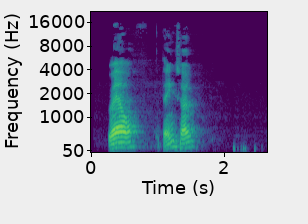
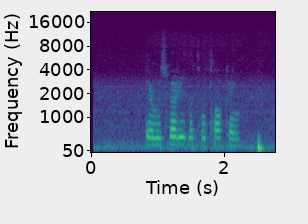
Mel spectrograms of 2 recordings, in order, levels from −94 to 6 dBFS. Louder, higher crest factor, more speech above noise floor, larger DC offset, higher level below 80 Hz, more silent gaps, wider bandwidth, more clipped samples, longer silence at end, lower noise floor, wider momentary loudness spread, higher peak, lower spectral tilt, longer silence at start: first, -21 LUFS vs -31 LUFS; about the same, 20 dB vs 22 dB; first, 36 dB vs 23 dB; neither; second, -62 dBFS vs -52 dBFS; neither; first, 16 kHz vs 9.8 kHz; neither; first, 1.1 s vs 0.1 s; first, -56 dBFS vs -52 dBFS; first, 18 LU vs 10 LU; first, -4 dBFS vs -10 dBFS; second, -5 dB/octave vs -9.5 dB/octave; first, 0.25 s vs 0.05 s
